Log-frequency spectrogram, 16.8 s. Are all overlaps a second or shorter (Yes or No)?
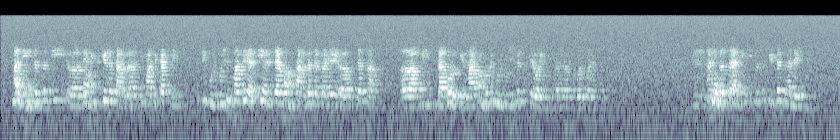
Yes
